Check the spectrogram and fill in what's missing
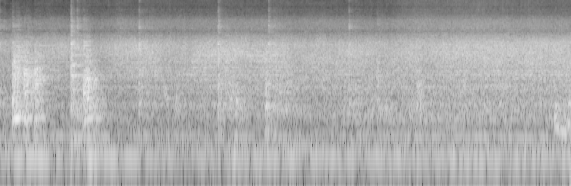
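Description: Mustard, coconut and poppy seed paste with green chilli frying alongside teasel gourd, a steady loud sizzle with stirring scrapes and occasional clicks of a spatula against the pan.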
